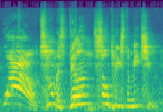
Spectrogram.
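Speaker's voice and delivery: starstruck American, very high and drawn out; bad American accent. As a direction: gush slowly in a hammed-up American voice. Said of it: "a terrible American accent".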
